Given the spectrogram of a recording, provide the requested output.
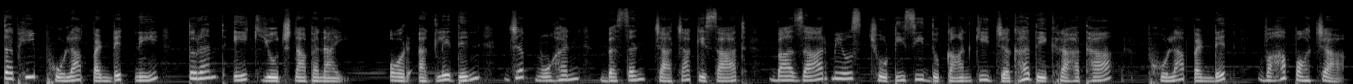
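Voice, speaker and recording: A woman reads cartoon story narration at an unhurried pace. Her voice is mellow and a little husky, with music playing underneath. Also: fairly low pitch, expressive, no room sound.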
